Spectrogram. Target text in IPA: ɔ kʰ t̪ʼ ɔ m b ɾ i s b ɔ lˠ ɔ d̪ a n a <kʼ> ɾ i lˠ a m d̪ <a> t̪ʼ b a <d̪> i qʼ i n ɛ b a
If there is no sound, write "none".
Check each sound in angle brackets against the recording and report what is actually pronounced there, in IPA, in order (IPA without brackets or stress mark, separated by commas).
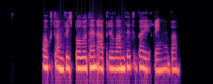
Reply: pʼ, ɛ, none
